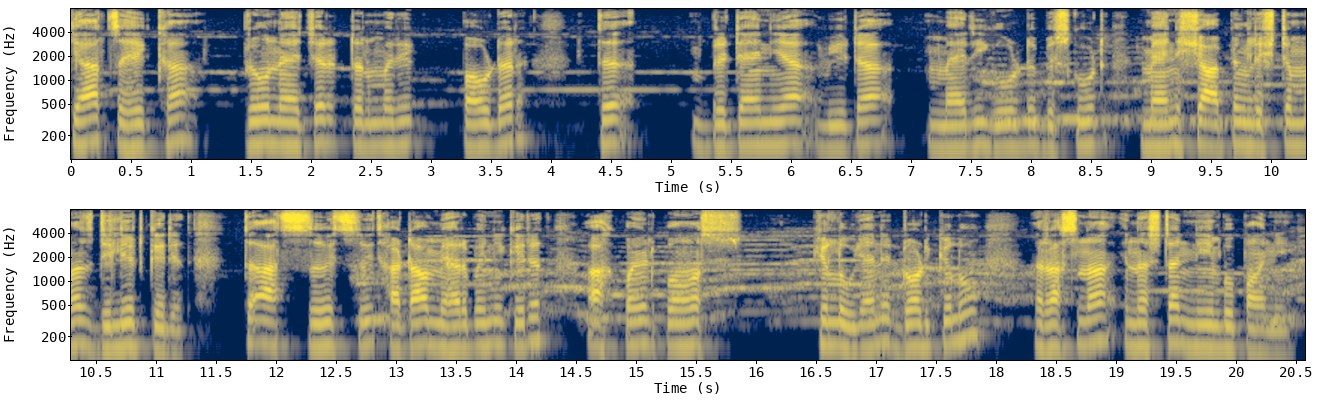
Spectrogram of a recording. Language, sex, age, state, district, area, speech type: Kashmiri, male, 18-30, Jammu and Kashmir, Shopian, rural, read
